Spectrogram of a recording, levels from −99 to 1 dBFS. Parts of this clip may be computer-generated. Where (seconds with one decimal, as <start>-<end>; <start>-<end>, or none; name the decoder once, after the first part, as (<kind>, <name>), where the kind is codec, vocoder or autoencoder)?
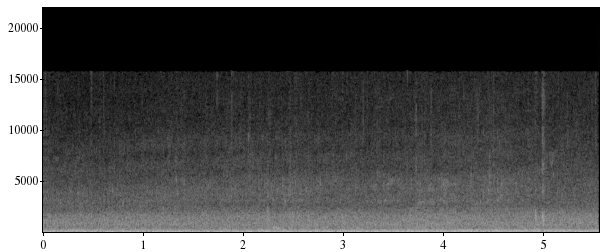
none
